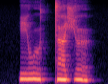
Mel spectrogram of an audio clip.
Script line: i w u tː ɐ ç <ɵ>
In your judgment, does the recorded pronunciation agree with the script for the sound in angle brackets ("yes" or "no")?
yes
